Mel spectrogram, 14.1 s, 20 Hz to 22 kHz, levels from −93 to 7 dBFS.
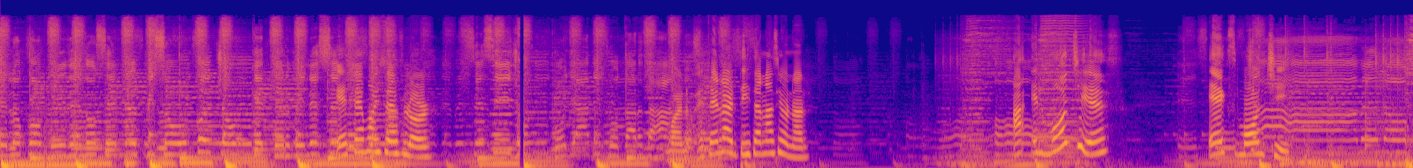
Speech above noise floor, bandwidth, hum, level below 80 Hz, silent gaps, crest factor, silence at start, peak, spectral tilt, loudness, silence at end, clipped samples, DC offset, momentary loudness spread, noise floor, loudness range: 37 dB; 16 kHz; none; -28 dBFS; none; 16 dB; 0 s; -6 dBFS; -4 dB/octave; -20 LUFS; 0 s; under 0.1%; 0.1%; 13 LU; -57 dBFS; 4 LU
